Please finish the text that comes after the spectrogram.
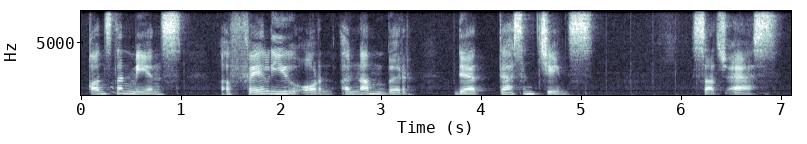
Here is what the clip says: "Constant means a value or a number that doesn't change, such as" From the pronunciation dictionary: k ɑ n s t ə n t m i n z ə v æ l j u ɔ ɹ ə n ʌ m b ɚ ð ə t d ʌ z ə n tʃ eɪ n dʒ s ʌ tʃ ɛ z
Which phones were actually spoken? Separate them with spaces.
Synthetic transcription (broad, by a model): k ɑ n s t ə n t m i n s ə f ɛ l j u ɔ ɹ ə n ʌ m b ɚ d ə t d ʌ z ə n tʃ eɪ n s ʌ tʃ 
